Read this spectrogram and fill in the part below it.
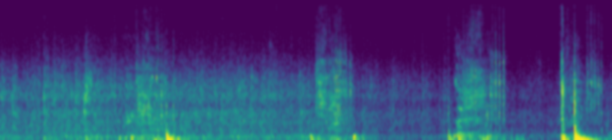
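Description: Screw stripping out while being removed from Ford Ranger Raptor bed parts: a few short, scattered grinding ratchet bursts between quiet stretches, close and fairly faint.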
